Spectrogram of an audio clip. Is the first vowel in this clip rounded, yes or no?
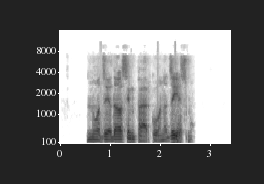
yes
